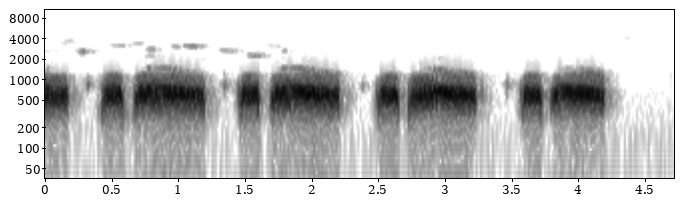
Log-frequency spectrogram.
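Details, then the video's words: Lure recording of a 'liu fueang' spotted dove in Roi Et, Thailand, taken live in rice fields during the rainy season: strong two-part coos, a brief note then a drawn-out one, four times in steady rhythm. "หลิ่วเฟืองเสียงกลาง#5 ต่อกระโจม เสียงนกเขาใหญ่"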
